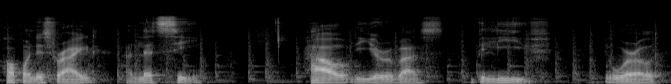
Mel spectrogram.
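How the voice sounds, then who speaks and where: Deep, slow man in an echoey room. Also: little pitch movement, darkish tone. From Nigeria. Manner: measured, pausing often with fillers. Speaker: YouTube host. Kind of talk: explaining folklore to viewers. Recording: echoey room with faint music.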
